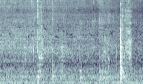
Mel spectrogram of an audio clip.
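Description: Cheese soup broth is stirred into sauce in a pan, producing a faint, steady sizzle and liquid wash with a few soft scraping clinks of the utensil.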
